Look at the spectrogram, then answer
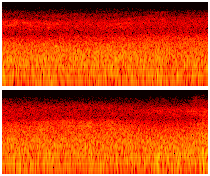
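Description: The Alaknanda and Dhauliganga rivers rushing together at the Vishnuprayag confluence, a constant wide roar of fast water mixed with wind buffeting the microphone, steady and unbroken throughout.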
